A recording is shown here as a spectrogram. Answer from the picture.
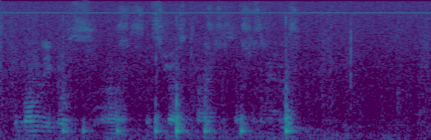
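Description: Quiet, mumbled speech over the scratch of someone writing, dying away about three seconds in.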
